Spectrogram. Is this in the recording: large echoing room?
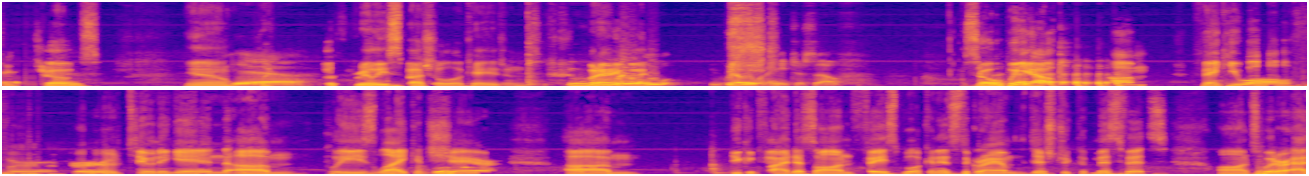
no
